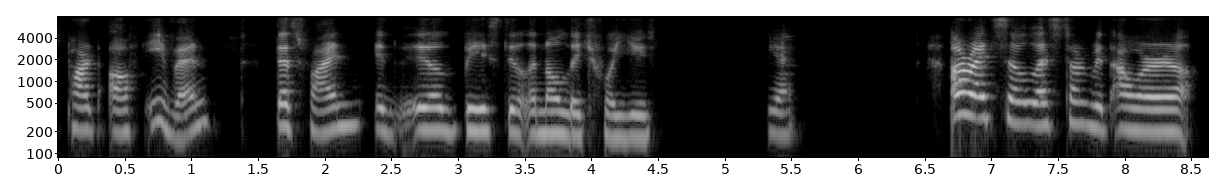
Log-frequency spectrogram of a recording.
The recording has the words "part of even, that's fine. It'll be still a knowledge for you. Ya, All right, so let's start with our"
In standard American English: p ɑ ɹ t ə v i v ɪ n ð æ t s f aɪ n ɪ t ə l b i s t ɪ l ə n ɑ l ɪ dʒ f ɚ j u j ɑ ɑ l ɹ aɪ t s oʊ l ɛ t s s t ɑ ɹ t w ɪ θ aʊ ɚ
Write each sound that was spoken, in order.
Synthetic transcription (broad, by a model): p ɑ ɹ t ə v i v ɪ n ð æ t s f aɪ n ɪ t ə l b i s t ɪ l ə n ɑ l ɪ dʒ f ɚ j u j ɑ ɑ l ɹ aɪ t s oʊ l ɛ t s s t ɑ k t w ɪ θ aʊ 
